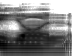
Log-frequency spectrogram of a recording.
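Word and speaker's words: 四: is always pronounced as KNE three is always pronounced as son uh oh and four is typically yon or a variant such as yo so fourth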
